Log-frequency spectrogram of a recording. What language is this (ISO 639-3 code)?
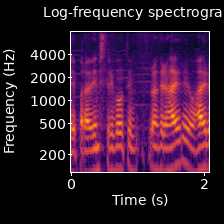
isl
